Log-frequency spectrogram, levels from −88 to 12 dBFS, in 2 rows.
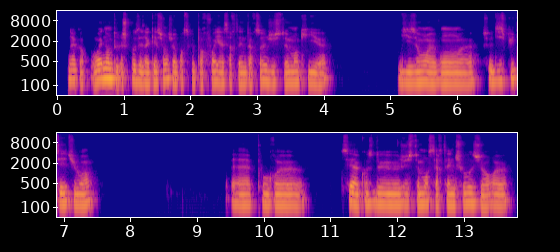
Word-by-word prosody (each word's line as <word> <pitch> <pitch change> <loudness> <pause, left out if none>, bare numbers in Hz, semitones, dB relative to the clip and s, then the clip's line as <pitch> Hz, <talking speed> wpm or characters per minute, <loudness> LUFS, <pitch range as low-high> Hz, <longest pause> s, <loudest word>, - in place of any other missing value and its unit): D'accord, 135 -3 -3
ouais 135 +4 +5
non 155 0 +8
pl - - 0
je - - -8
posais 135 -3 +1
la 115 -1 +2
question 125 +3 -1
tu 145 - -2
vois 120 - +1
parce 125 +1 -9
que - - -6
parfois 120 +1 -3
il 125 - 0
y - - 0
a 120 - 0
certaines 115 -1 -2
personnes 120 +3 -2
justement 120 0 -1
qui, 120 -2 -1
heu, 110 +7 -2 1.1
disons, 120 +1 +2
heu, 115 - +3
vont, 115 -1 +2
heu, 120 - -3
se 130 - -6
disputer 130 +1 0
tu 130 -2 -4
vois? 125 +3 0 2.0
Heu, 120 -2 -1
pour, 120 0 -1
heu, 120 +2 +1 0.5
tu - - -12
sais 140 - +5
à 125 -3 +5
cause 125 +1 -3
de 125 -1 +3
justement 125 0 -1
certaines 125 -2 -1
choses 130 +1 0
genre, 115 0 -1
heu: 120 +2 0
125 Hz, 180 wpm, -23 LUFS, 120-130 Hz, 2.0 s, non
